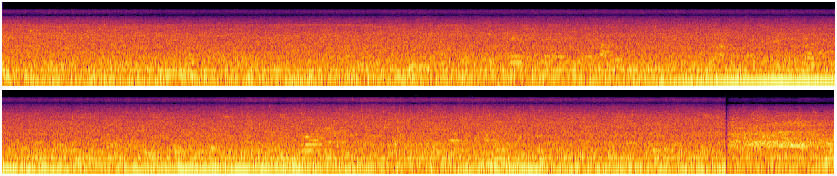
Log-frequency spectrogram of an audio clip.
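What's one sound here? Water bubbles steadily in aerated tanks.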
